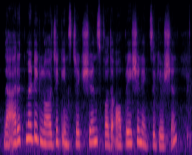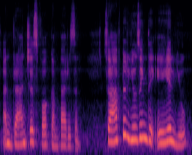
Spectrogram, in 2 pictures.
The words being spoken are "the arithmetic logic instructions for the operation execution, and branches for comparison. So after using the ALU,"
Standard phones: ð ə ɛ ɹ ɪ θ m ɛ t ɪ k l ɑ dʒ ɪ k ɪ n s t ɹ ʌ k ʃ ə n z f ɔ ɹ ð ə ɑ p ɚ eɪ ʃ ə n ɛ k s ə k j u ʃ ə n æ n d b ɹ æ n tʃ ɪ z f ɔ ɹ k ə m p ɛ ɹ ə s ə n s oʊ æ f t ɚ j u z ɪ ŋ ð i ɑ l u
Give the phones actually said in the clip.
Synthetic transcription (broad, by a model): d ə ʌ ɹ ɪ t m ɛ t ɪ k l ɑ dʒ ɪ k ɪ n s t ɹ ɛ k ʃ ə n s f ɔ ɹ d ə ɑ p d eɪ ʃ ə n ɛ k s ə k j u ʃ ə n æ n d b ɹ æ n tʃ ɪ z f ɔ ɹ k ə m p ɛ ɹ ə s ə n s oʊ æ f t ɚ j u z ɪ ŋ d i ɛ l u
